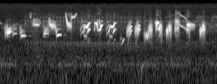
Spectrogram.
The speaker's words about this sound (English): And that singing bobolink? Well, he covers an even greater distance to return to Maine, migrating north to the meadows of Sunkhaze from as far off as Bolivia.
